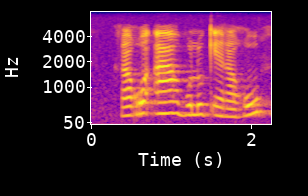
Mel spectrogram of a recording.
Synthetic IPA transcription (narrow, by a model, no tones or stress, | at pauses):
ɣaɣʊʔabʊlʊkʼɛɣaɣʊ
